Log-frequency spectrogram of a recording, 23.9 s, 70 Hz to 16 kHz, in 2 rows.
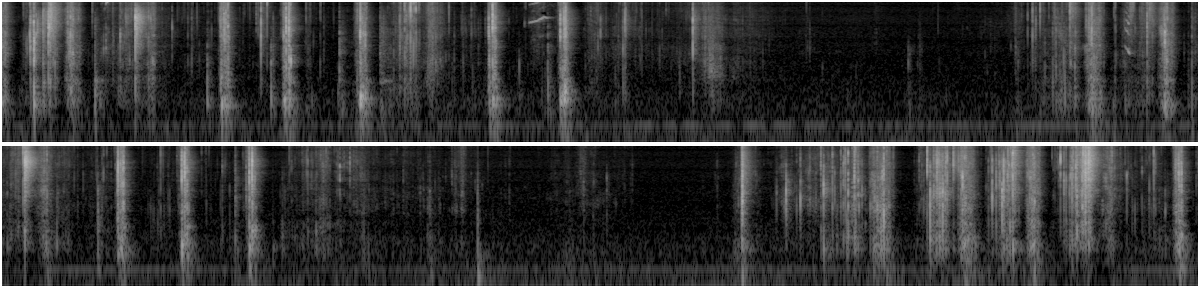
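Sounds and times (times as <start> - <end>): slime crackling and popping: 0.0 - 7.6, 10.1 - 16.6, 19.3 - 23.9.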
